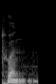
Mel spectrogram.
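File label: "tun3", Mandarin Chinese; Cours-de-Chinois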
